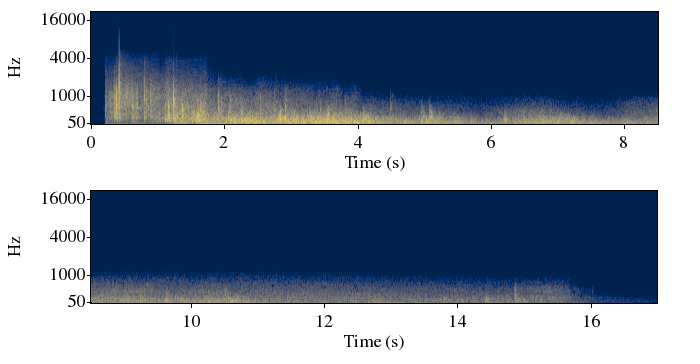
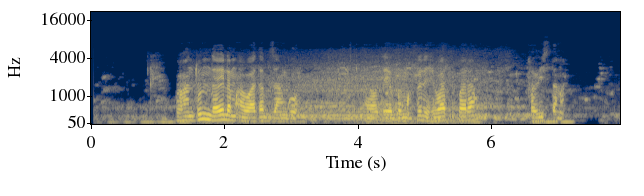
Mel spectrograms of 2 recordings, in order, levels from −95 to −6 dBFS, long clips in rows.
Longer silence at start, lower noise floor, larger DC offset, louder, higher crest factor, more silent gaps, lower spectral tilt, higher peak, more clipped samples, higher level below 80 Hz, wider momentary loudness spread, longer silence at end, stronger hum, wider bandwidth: about the same, 0.2 s vs 0.1 s; first, -83 dBFS vs -43 dBFS; neither; second, -29 LUFS vs -19 LUFS; first, 28 dB vs 18 dB; neither; about the same, -9.5 dB/octave vs -9.5 dB/octave; about the same, -2 dBFS vs -2 dBFS; neither; first, -38 dBFS vs -44 dBFS; first, 25 LU vs 16 LU; first, 1.55 s vs 0 s; neither; second, 4.9 kHz vs 5.8 kHz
